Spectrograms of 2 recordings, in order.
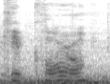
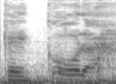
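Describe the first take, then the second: First: Said with a plain American English accent. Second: Said with a Cuban Spanish accent.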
